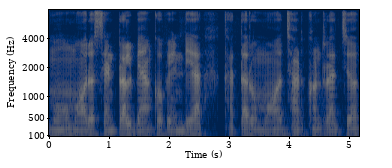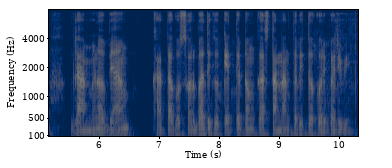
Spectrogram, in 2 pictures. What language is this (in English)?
Odia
